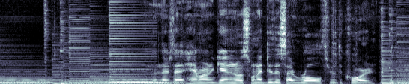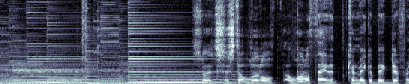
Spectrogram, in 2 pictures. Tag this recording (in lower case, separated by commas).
plucked string instrument, strum, musical instrument, acoustic guitar, guitar, music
